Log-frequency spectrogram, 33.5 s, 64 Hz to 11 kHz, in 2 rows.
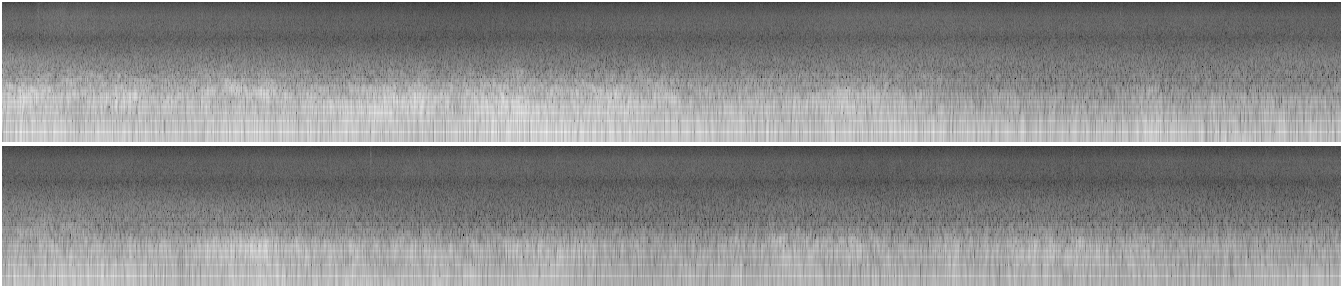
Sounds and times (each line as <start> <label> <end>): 0.0 F-16 Fighting Falcon flying low 33.4
0.0 wind 33.4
